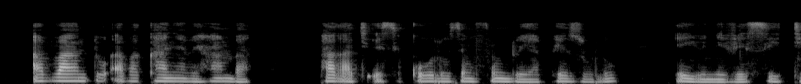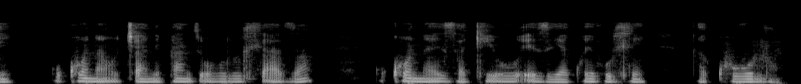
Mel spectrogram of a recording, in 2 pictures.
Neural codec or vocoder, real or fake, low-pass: none; real; 7.2 kHz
